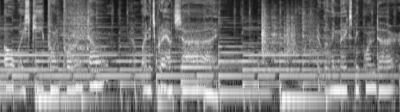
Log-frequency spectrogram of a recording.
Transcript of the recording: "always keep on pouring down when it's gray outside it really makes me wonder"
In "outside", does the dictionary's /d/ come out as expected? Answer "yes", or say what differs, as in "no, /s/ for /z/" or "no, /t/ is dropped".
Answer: no, /d/ is dropped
